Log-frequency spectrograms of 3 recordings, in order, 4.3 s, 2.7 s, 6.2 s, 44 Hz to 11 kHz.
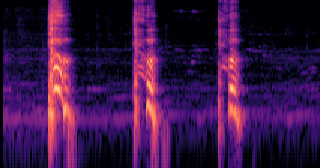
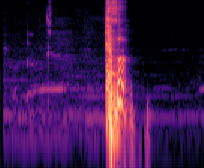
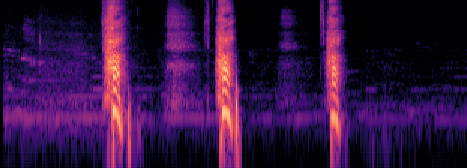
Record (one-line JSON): {"three_cough_length": "4.3 s", "three_cough_amplitude": 22178, "three_cough_signal_mean_std_ratio": 0.28, "cough_length": "2.7 s", "cough_amplitude": 32768, "cough_signal_mean_std_ratio": 0.22, "exhalation_length": "6.2 s", "exhalation_amplitude": 32186, "exhalation_signal_mean_std_ratio": 0.22, "survey_phase": "beta (2021-08-13 to 2022-03-07)", "age": "45-64", "gender": "Female", "wearing_mask": "No", "symptom_none": true, "smoker_status": "Never smoked", "respiratory_condition_asthma": false, "respiratory_condition_other": false, "recruitment_source": "REACT", "submission_delay": "2 days", "covid_test_result": "Negative", "covid_test_method": "RT-qPCR", "influenza_a_test_result": "Negative", "influenza_b_test_result": "Negative"}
